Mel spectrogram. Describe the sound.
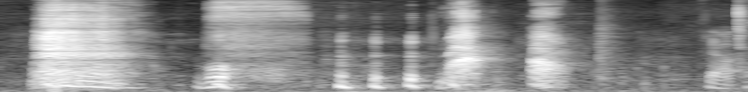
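A voice imitates a cat coughing up a hairball: a long, harsh, raspy gag and a breathy hiss, then several short, choppy retching hacks, fairly loud with no other talk.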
